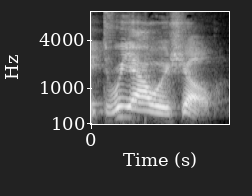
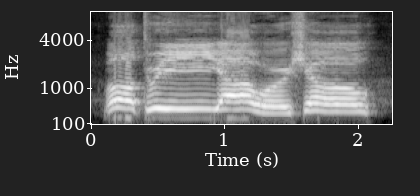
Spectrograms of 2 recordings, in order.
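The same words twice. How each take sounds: First: Said in the usual way. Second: Very slow, stretched-out monotone; exaggerated long-winded repeat; mock drawl. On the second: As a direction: drag out every word of "three-hour show". Drawn-out mocking repeat.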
